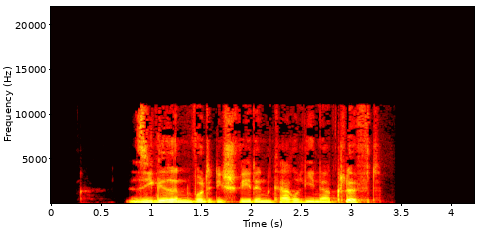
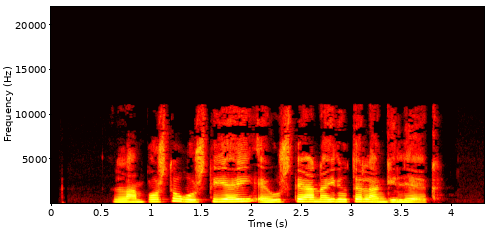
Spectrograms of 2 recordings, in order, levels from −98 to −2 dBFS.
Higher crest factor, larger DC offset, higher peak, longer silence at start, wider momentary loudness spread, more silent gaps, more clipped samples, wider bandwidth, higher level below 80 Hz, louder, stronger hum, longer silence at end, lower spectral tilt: about the same, 18 dB vs 18 dB; neither; about the same, -2 dBFS vs -4 dBFS; first, 0.8 s vs 0.65 s; first, 9 LU vs 6 LU; neither; neither; about the same, 11.5 kHz vs 11.5 kHz; first, -54 dBFS vs -74 dBFS; about the same, -19 LUFS vs -21 LUFS; neither; first, 0.95 s vs 0.5 s; about the same, -6.5 dB/octave vs -5.5 dB/octave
